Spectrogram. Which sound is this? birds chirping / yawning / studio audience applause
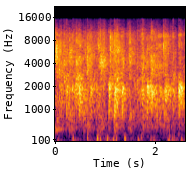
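studio audience applause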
